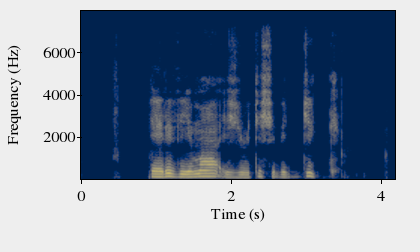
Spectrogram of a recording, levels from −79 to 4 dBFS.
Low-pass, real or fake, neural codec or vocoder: 7.2 kHz; fake; codec, 16 kHz, 16 kbps, FreqCodec, smaller model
